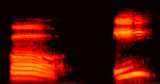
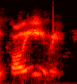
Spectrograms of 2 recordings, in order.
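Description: First: "co-i-be" slowly, with long gaps between syllables; teacher splitting "co-i-be" at the hiatus; separated syllables. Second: Said in the usual way. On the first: Shown as a demonstration. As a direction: sound out "co-i-be" one syllable at a time. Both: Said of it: "por lo tanto hay que separar".

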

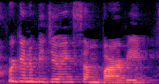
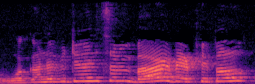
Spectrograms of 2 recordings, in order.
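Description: First: Said in the usual way. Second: Playful mock Australian accent, much higher; mock Aussie accent. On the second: Host joking about barbecue with Adam, mock Australian accent. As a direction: ham up an Aussie twang on Barbie. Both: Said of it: "I don't know what kind of accent that is".

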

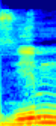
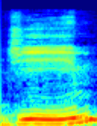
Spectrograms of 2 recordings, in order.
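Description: First: "জিম" with a buzzing z, as zeem; z in place of j in "জিম"; wrong zim. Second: "জিম" with a firm j, as jeem; tongue middle on palate for the j of "জিম"; correct jeem. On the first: Teacher shows what many wrongly say, zim. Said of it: "এটা কিন্তু জিম না". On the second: Teacher corrects the z to jeem. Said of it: "এটা জিম". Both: Shown as a demonstration.

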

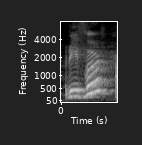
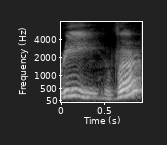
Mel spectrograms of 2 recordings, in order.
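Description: First: Said in the usual way. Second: "river" broken into ri, then ver; split into syllables. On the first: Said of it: "river عشان مقسماها". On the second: Shown as a demonstration. Teacher reviews river with pupils, split in syllables. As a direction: say "river" in two separate beats. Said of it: "عشان مقسماها river".

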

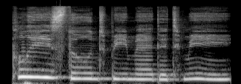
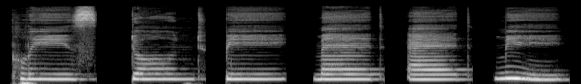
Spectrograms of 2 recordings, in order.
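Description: First: Said in the usual way. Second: Very slow, drawn-out teaching model; slow drill. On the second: Shown as a demonstration. Teacher modelling the phrase very slowly for students. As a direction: drag out every word for learners. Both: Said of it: "Mad at someone یعنی".

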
